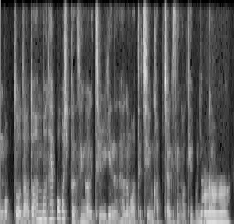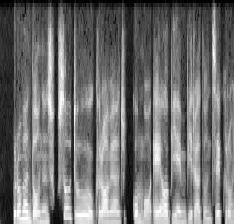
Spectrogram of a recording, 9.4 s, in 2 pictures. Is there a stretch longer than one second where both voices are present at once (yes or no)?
no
